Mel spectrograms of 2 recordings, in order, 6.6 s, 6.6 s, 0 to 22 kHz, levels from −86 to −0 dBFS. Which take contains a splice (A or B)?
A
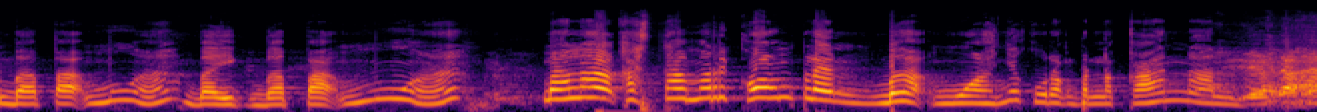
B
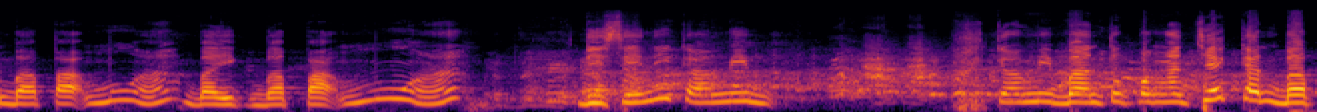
A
